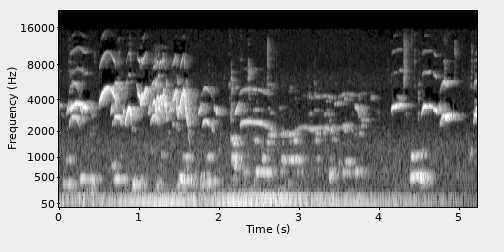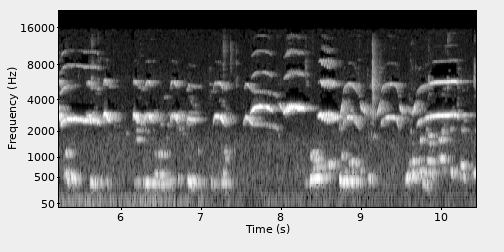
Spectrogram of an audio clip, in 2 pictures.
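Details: Oriental magpie-robin, newly bought, singing energetically during training: quick sequences of high whistles and slurred notes with scattered lower chirps. A low hum fills the first few seconds.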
